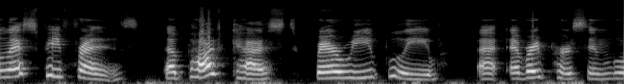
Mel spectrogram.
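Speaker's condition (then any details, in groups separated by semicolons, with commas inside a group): Cerebral palsy; affects muscles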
